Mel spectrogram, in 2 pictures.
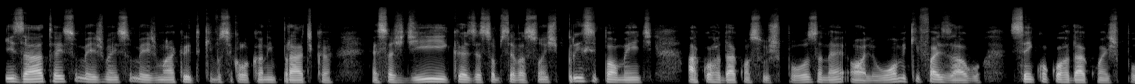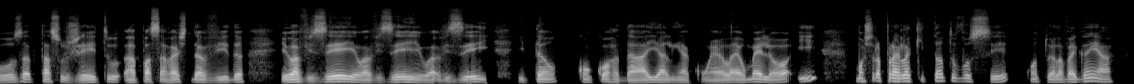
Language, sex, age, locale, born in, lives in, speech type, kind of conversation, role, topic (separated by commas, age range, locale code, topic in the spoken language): Portuguese, male, 40-44, pt-BR, Brazil, Portugal, conversation, advice, advisor, Como posso equilibrar melhor o lazer sem descuidar das responsabilidades?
